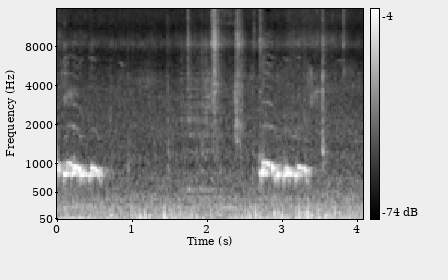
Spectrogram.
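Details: Zebra dove of crossbred perkutut stock, groomed for song contests, gives two warbling, rapidly trilled coo phrases roughly two and a half seconds apart, with faint clicks in between.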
